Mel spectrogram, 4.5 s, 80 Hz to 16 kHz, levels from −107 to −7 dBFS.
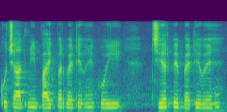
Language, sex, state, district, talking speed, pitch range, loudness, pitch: Hindi, male, West Bengal, Alipurduar, 160 wpm, 120-130 Hz, -19 LUFS, 125 Hz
